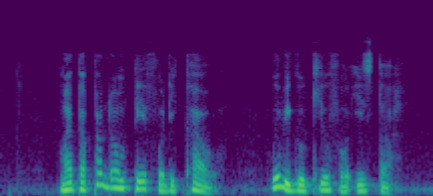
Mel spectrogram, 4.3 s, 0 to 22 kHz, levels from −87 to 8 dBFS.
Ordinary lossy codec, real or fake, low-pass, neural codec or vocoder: Opus, 32 kbps; real; 7.2 kHz; none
